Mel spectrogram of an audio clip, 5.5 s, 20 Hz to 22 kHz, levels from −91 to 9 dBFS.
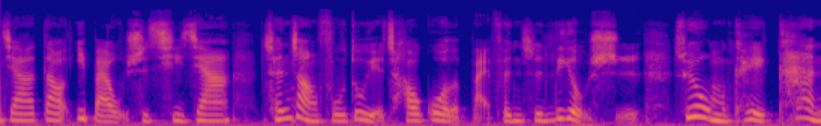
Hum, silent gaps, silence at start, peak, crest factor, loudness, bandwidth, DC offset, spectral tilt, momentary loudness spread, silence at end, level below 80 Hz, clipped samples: none; none; 0 s; -14 dBFS; 16 dB; -31 LUFS; 15.5 kHz; under 0.1%; -3.5 dB/octave; 6 LU; 0 s; -52 dBFS; under 0.1%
